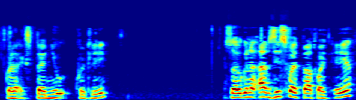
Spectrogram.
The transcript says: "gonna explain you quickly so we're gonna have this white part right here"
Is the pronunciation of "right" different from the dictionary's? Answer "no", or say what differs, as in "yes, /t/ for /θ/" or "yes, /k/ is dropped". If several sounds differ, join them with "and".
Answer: yes, /w/ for /ɹ/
